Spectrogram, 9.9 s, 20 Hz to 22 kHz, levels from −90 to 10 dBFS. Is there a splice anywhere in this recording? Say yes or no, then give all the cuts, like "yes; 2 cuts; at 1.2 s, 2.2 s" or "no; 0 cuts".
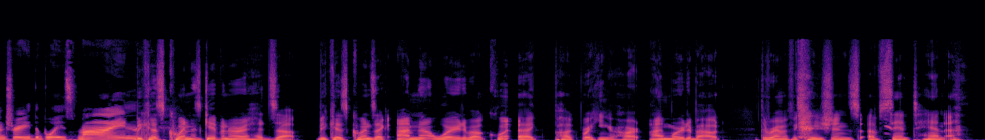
no; 0 cuts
